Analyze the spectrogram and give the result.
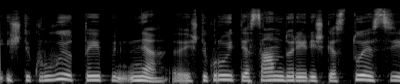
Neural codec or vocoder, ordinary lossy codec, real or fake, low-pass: none; AAC, 96 kbps; real; 14.4 kHz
